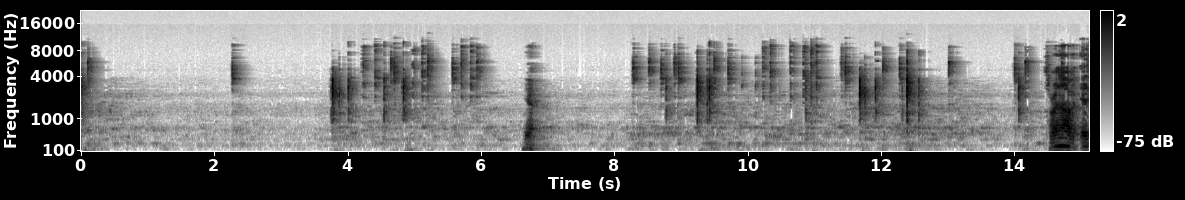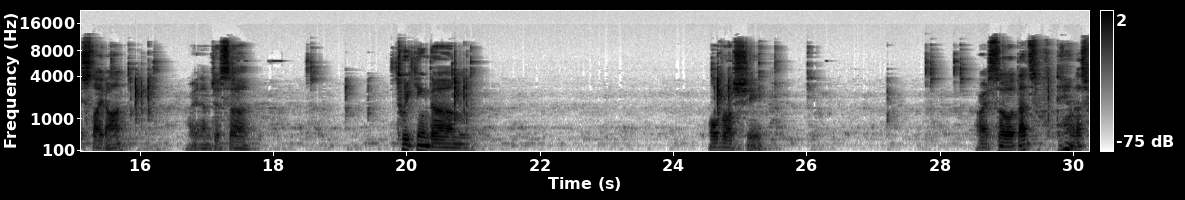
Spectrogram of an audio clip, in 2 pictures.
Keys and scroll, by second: 3.6 3, 9.1 1, 11.5 3, 12.2 1, 15.7 3, 20.5 1, 24.5 3.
